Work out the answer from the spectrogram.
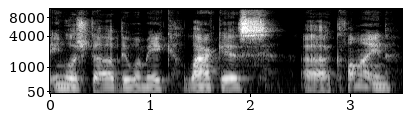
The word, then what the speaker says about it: Lacus: There's no O in there. It's Lacus, not Lacus, Lacus.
